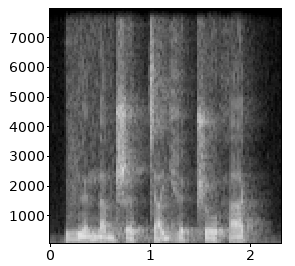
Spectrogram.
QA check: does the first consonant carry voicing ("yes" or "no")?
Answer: yes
